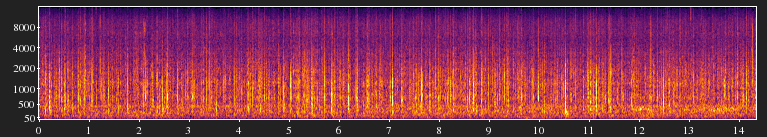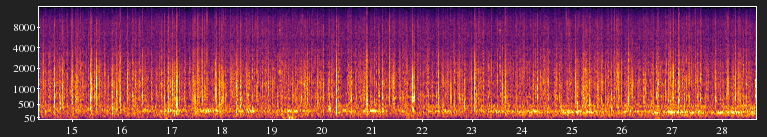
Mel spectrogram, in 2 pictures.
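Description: Steady rain falling, a dense stream of small drop hits on hard surfaces, unchanging throughout.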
